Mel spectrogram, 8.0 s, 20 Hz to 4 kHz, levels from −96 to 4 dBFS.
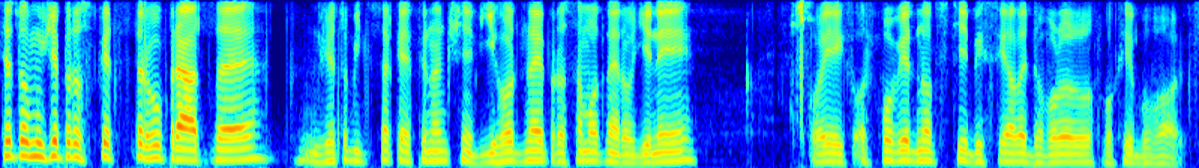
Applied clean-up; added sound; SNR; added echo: neural separator model SepFormer WHAM!.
